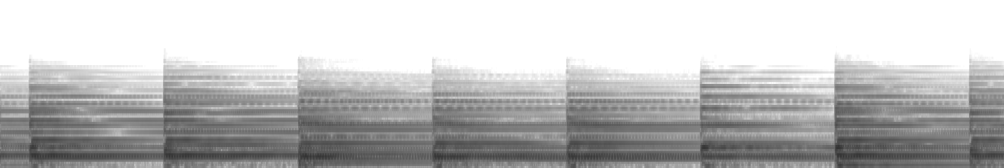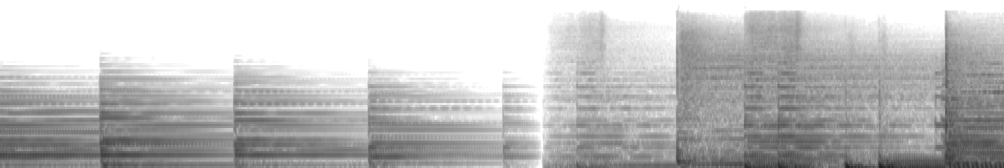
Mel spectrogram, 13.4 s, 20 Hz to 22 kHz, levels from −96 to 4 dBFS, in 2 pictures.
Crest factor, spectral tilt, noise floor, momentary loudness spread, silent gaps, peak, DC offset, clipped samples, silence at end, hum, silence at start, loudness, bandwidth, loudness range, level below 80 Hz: 20 dB; -7 dB/octave; -50 dBFS; 15 LU; none; -4 dBFS; under 0.1%; under 0.1%; 0 s; none; 0 s; -25 LUFS; 14.5 kHz; 11 LU; -30 dBFS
